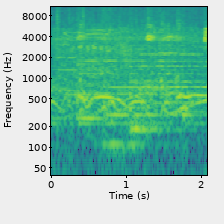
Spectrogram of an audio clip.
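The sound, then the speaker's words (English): Snares penguins and shearwaters call together at an island nesting ground, a dense run of wavering, braying cries with a few higher calls rising above them. “There's the snares penguins. Shearwaters come too.”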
